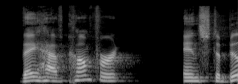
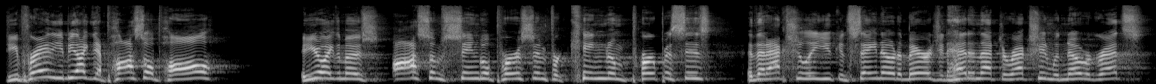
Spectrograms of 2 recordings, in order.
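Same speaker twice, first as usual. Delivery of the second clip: animated questioning; 8 semitones higher, 4 dB louder than usual. Real, not acted. Preacher builds on singleness.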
